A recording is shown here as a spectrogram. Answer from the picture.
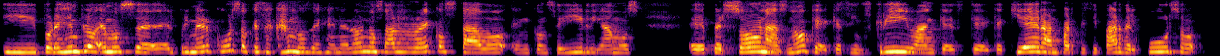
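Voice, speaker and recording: A woman speaks at a fairly high pitch and a fairly slow pace. Her intonation stays fairly even against a quiet background. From Bolivia. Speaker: institute co-founder, sociologist. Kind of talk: interview.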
